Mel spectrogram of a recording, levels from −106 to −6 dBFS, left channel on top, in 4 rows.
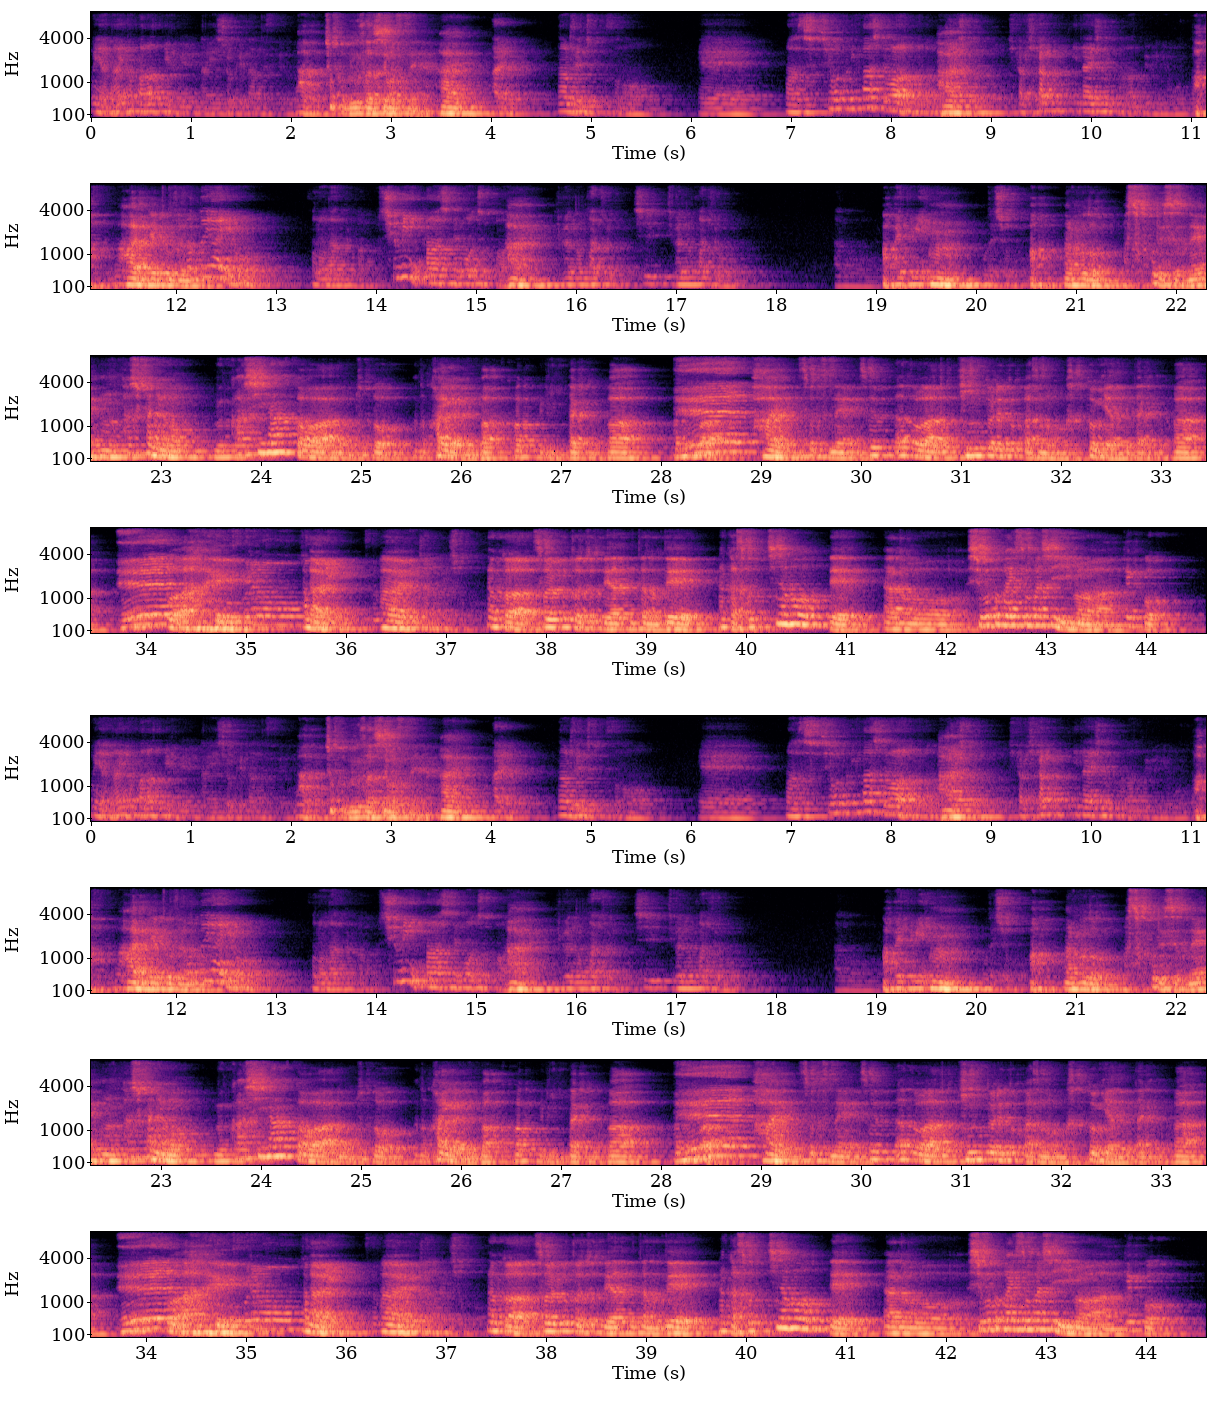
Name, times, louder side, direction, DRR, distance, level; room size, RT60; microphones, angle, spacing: voice 1, 0.0-2.3 4.0-4.2 4.7-5.5 6.1-6.5 6.9-8.9 9.3-11.5 12.1-12.8 13.4-15.4 15.8-17.5 18.6-19.5 20.1-20.4 28.1-28.9 33.7-34.3 34.8-37.4, equal, 30° left, -4 dB, 7.8 m, -33 dB
voice 2, 2.1-3.7 8.5-8.7 11.0-11.1 11.4-12.2 15.3-15.6 19.1-19.2 19.5-19.8 20.5-20.6 20.9-23.2 23.5-27.7 28.4-28.5 28.9-33.4 34.2-34.9 35.6-35.9 36.3-36.7 37.4-39.5 39.7-41.1 41.4-44.1, left 1 dB, 50° left, -5 dB, 6.2 m, -24 dB
29.5 x 12.0 x 3.3 m, 0.85 s
head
